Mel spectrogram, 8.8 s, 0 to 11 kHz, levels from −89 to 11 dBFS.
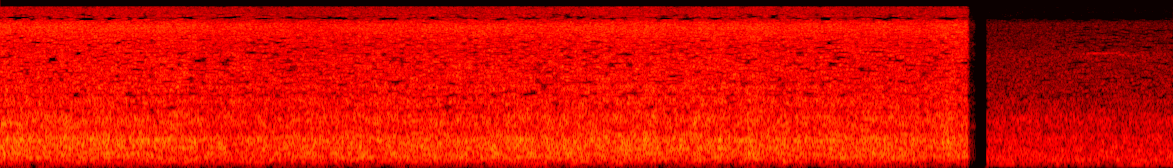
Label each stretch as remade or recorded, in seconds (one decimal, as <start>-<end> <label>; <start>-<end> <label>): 0.0-8.8 recorded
